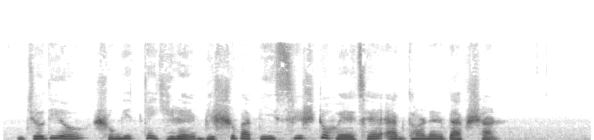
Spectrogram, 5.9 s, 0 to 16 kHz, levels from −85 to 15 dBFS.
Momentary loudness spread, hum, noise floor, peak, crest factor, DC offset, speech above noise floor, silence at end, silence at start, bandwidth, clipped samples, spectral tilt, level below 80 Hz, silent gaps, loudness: 5 LU; none; -60 dBFS; -8 dBFS; 16 dB; under 0.1%; 37 dB; 0.95 s; 0.2 s; 11.5 kHz; under 0.1%; -7 dB/octave; -64 dBFS; none; -23 LUFS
